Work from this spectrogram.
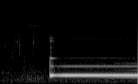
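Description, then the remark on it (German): After a short near-silent moment, a loud, steady electronic telephone line tone of a call cuts in abruptly and holds for about a second, clear, with no voices. “Manchmal genügt ein Anruf, um alles zu zerstören.”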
